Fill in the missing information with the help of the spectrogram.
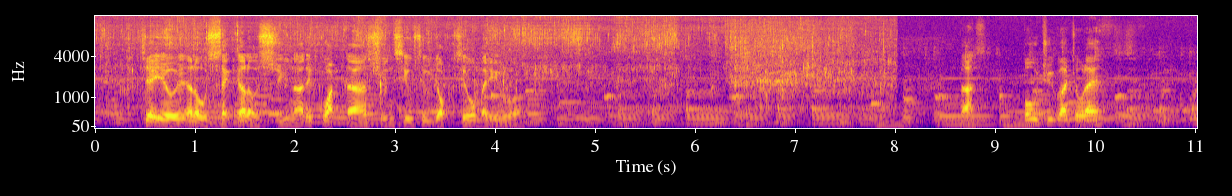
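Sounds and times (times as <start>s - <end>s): background music: 0.0s - 11.0s
tap water splashing into a bowl: 2.1s - 4.7s.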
